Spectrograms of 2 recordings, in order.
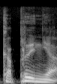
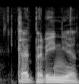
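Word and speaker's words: caipirinha: You could fill it up with a caprinia. Am I saying it wrong again? How do you say it? Caparinia. Caparinia.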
